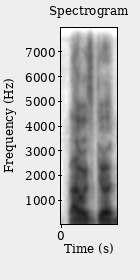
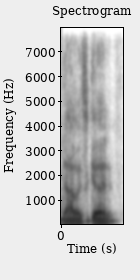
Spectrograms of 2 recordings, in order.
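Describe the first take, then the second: First: Laughing through That was good. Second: Said in the usual way. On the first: Real, not acted. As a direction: say it still chuckling. Laughs at own Giannis joke.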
